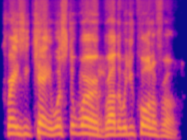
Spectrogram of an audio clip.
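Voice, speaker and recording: Energetic man hosting a call-in livestream. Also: high-pitched, quick pace, dry recording. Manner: energetic, hyping the audience. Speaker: livestream host taking calls. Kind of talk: casual hype talk show.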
